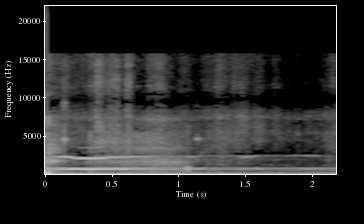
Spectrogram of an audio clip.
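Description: Minelab GPX 6000 gold detector's threshold tone, a steady electronic hum from its speaker as the coil is passed over a freshly dug hole. The pitch wavers briefly near the start, then holds steady, with a faint click about a second in.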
